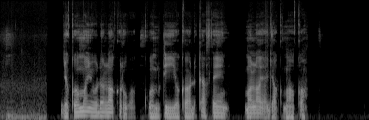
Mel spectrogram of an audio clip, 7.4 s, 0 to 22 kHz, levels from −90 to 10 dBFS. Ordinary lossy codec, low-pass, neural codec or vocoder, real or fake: none; none; none; real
